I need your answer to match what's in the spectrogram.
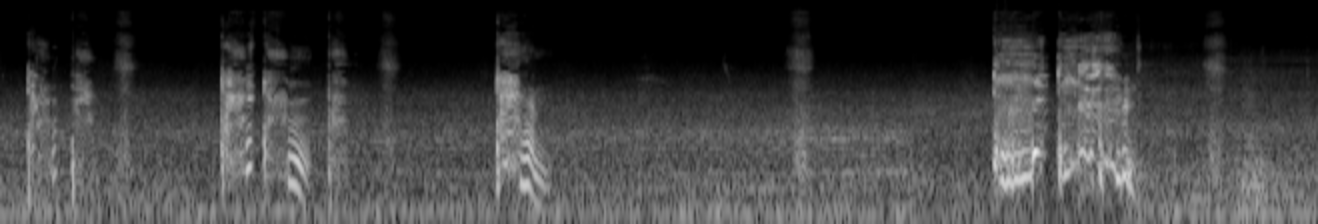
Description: a man is sick with an extremely stuffy nose and an absolutely horrible cough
